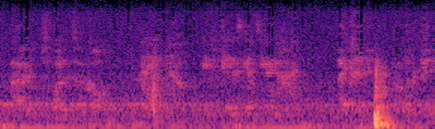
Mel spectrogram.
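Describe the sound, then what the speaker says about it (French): Household drawers and cupboards bang shut in a house, with a soft knock and then a sharper thump under worried voices talking. "On peut voir plusieurs tiroirs et placards s'ouvrir et se refermer tout seuls"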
